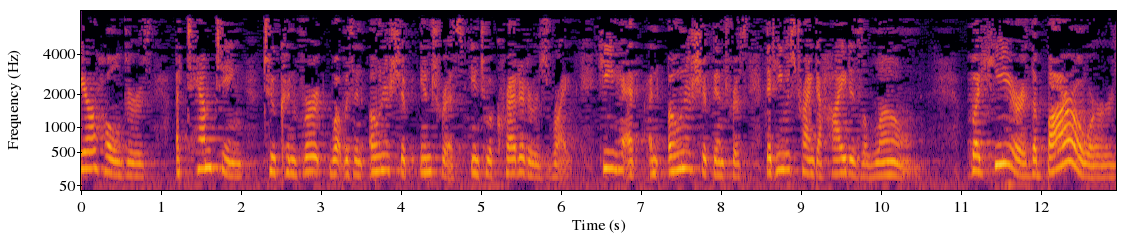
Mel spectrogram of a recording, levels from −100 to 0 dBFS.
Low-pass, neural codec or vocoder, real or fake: 7.2 kHz; none; real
